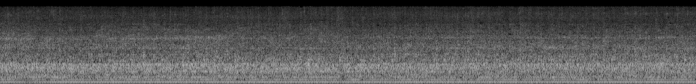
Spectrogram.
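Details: 1948 Lincoln SA-200 welder engine, long set aside unused and got running with very little work: a smooth, steady low hum with even firing and no knocks or squeals. Normal running.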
